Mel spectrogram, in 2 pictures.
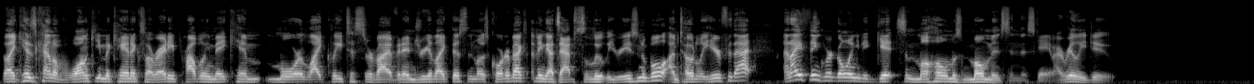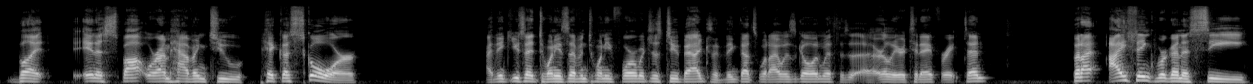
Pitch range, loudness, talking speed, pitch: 120-140 Hz, -19 LUFS, 220 wpm, 130 Hz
